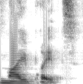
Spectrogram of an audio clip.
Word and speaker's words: May-Britt: Actually, my name is May-Britt, but because it is spelled with a Y, everybody calls me May.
